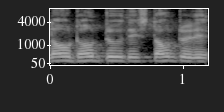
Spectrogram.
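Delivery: gentle, coaxing tone. Showing how to calmly stop someone pulling at you: soft way. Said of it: "in a soft way".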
